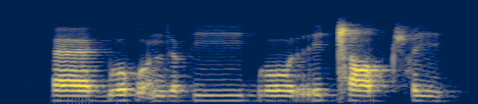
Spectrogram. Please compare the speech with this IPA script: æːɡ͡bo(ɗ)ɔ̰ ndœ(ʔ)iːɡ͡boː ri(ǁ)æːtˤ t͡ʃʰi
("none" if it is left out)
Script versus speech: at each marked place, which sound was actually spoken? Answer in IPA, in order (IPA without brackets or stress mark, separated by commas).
ɓ, k, ǁ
